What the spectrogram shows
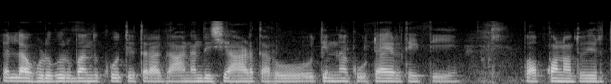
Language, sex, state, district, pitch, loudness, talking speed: Kannada, male, Karnataka, Belgaum, 140 Hz, -17 LUFS, 110 wpm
